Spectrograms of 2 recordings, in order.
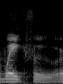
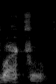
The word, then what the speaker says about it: Wakfu: We are talking about Wakfu. – Or Wakefu, or whatever you want to call it. – I think the common pronunciation is Wakfu.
